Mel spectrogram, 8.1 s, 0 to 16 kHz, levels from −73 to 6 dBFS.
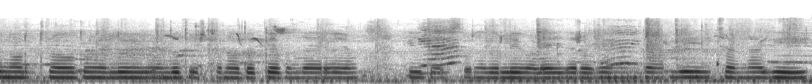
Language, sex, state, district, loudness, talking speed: Kannada, female, Karnataka, Mysore, -15 LUFS, 60 wpm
